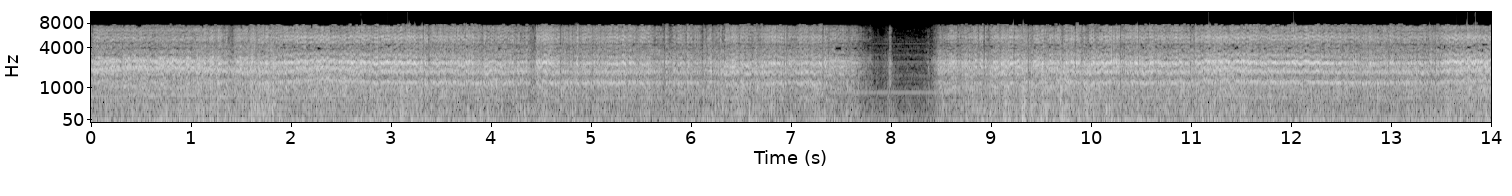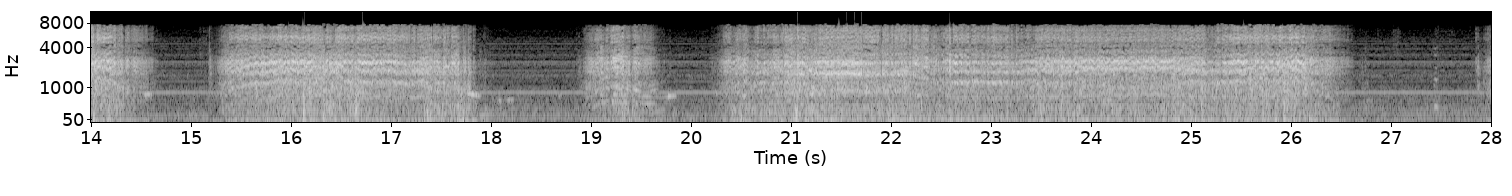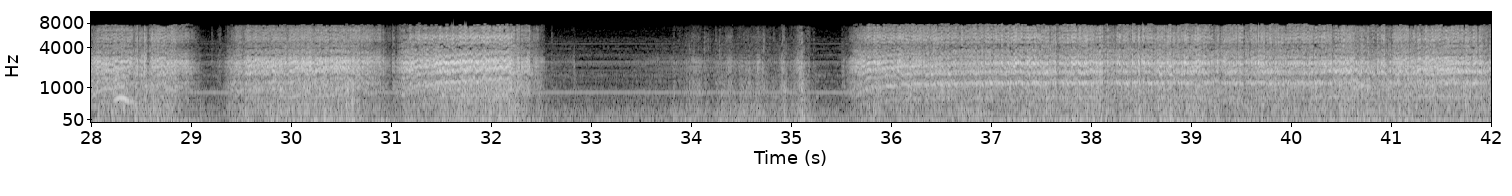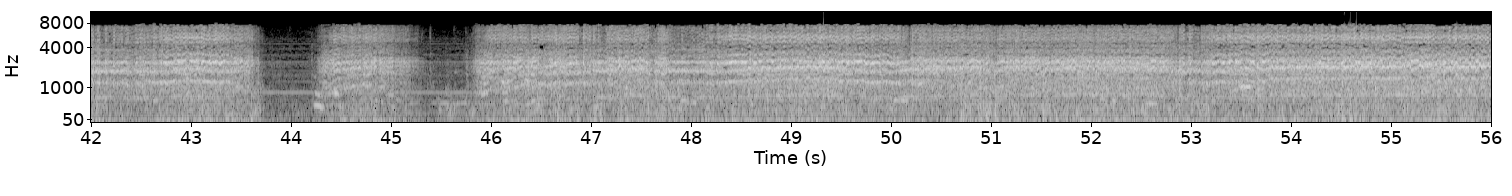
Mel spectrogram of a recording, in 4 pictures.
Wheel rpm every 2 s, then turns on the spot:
160, 160, 160, 110, 110, 160, 160, 70, 130, 30, 150, 170, 160, 30, 80, 110, 20, 30, 160, 160, 160, 120, 40, 150, 160, 160, 160, 160.
32-34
